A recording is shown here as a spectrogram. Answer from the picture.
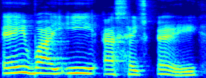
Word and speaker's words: Ayesha: There's Aisha and there's Ayesha. The AI spelling is supposed to be pronounced as Aisha, whereas the AYE spelling is supposed to be pronounced as Ayesha.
